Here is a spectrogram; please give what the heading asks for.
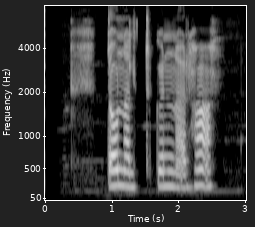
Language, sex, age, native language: Icelandic, male, 8, Icelandic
